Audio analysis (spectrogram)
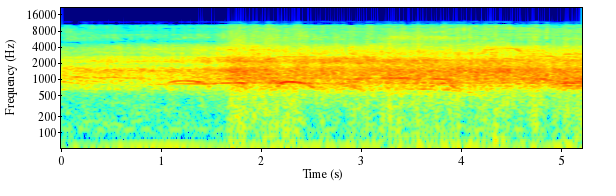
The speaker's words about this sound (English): She doesn't mind being a guinea pig, you guys. That might deserve a round of applause.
